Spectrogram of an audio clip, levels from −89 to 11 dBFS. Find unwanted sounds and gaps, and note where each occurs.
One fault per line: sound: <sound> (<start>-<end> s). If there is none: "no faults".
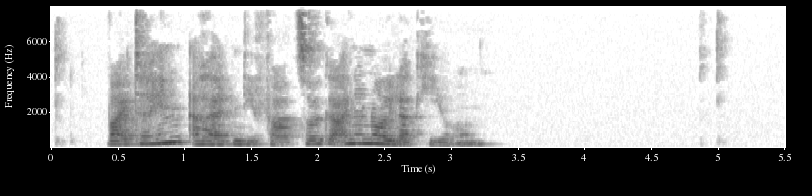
no faults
